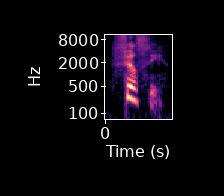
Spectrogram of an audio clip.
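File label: "filthy", US English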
